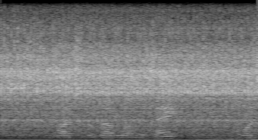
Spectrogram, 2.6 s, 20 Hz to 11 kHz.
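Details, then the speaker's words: 2019 Ford Fusion 2.0 idling after alternator replacement and coolant refill, warming up for thermostat to open: steady, even idle hum with no rattle or knock; alternator charging, no dashboard warnings. Normal idle. "Alternator's charging good. No problems on the dashboard."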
